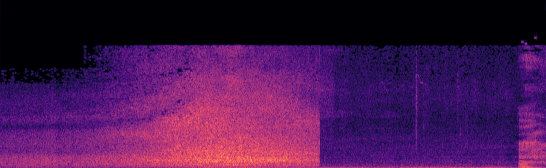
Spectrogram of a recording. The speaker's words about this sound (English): I didn't realize I'd be spending half my time riding in a car.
